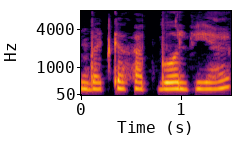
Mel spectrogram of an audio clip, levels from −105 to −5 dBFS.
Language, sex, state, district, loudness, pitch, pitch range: Hindi, female, Bihar, Supaul, -25 LUFS, 235 Hz, 230-235 Hz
